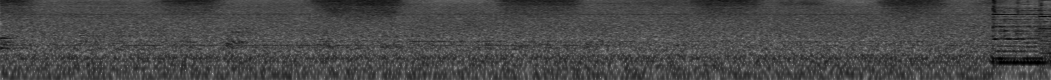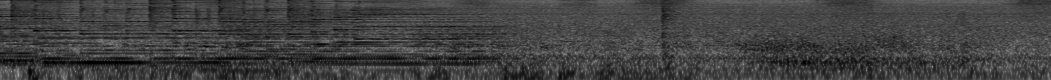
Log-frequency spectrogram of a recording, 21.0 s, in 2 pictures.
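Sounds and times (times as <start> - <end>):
train low hum: 9.8 - 20.5.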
